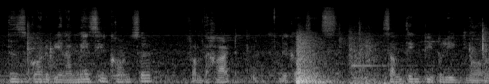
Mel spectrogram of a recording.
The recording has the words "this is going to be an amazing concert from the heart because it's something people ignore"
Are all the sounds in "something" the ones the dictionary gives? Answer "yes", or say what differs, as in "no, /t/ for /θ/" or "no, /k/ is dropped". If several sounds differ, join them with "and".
no, /t/ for /θ/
